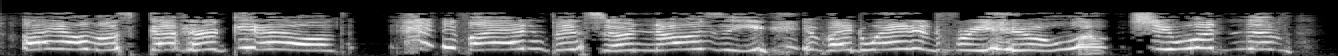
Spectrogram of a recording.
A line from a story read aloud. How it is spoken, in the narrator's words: bawled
